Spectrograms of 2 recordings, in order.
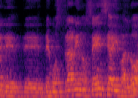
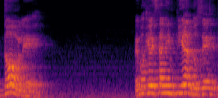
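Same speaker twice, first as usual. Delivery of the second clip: louder, higher preaching build; full-force preaching; 5 semitones higher, 5 dB louder than usual. Acted. Preacher exhorting his brothers about the converted jailer, fervent loud preaching. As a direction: drive the point home to the congregation.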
